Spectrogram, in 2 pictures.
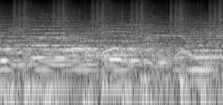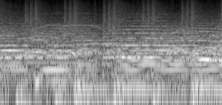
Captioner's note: cheering and applauding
